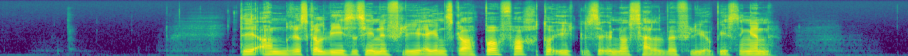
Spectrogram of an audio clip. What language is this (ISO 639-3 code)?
nor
